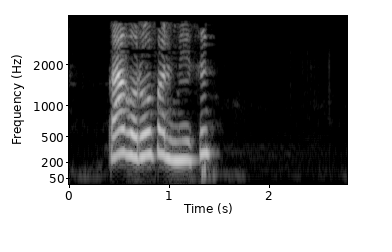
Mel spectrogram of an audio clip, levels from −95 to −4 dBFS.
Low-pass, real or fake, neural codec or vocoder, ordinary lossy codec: 3.6 kHz; real; none; MP3, 24 kbps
